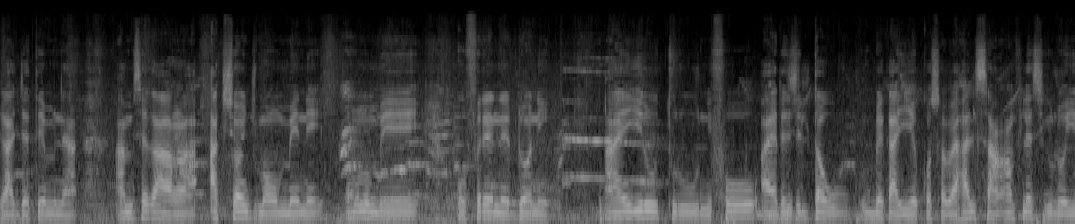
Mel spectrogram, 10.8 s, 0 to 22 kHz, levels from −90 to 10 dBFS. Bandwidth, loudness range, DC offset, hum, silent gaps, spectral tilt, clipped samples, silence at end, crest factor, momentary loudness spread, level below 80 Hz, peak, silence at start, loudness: 16.5 kHz; 1 LU; under 0.1%; none; none; -5 dB/octave; under 0.1%; 0 s; 22 dB; 6 LU; -54 dBFS; -10 dBFS; 0 s; -31 LUFS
